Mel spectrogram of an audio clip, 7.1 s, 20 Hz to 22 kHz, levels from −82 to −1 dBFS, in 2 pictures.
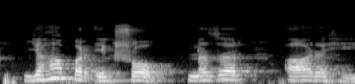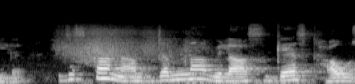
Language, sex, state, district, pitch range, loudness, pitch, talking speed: Hindi, male, Rajasthan, Bikaner, 140-180 Hz, -16 LUFS, 160 Hz, 125 wpm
